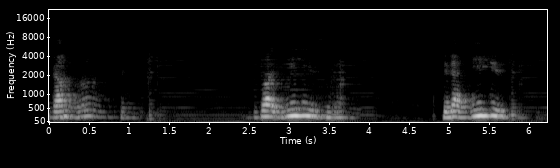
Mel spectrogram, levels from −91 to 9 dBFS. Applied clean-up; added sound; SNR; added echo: neural mask model DeepFilterNet 3.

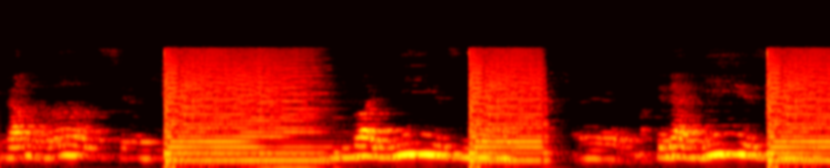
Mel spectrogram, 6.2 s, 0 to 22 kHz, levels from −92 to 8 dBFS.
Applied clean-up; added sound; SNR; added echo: classical method WPE with log-MMSE.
